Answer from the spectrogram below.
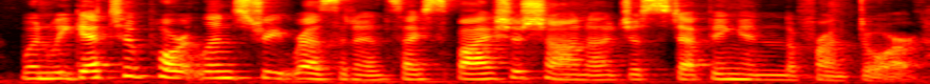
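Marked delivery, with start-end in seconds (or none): none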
